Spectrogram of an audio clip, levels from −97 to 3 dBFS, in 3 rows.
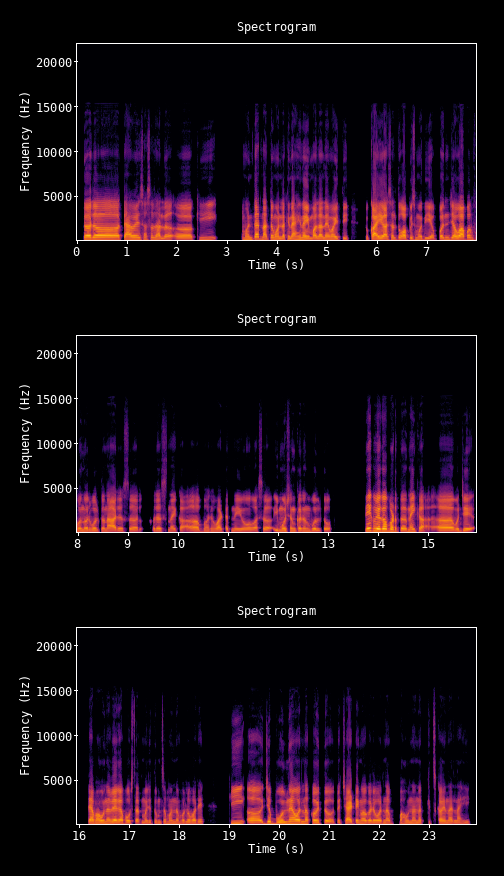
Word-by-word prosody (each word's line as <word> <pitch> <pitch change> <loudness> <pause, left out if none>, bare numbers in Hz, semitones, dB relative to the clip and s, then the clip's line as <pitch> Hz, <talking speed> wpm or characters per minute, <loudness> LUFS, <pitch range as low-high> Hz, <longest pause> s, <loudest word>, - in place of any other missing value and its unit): तर 210 0 +7
अ, 215 -1 +6
त्यावेळेस 200 +1 +2
असं 195 +2 -7
झालं, 175 0 -1
अ, 165 -2 -1
की 200 +1 -10 0.6
म्हणतात 185 +8 +1
ना 205 - +4
तर 205 - +1
म्हणला, 175 -3 0
की 175 - -6
"नाही-नाही, 180 +2 +2
मला 165 +1 +2
नाही 190 +1 0
माहिती 165 -3 -2 0.4
तू 175 - -12
काही 175 +2 +6
असेल 185 +1 +2
तर - - -1
ऑफिसमध्ये 180 0 -2
ये." 160 -2 -1
पण 200 +2 -2
जेव्हा 200 0 +5
आपण 210 +2 0
फोनवर 185 0 -4
बोलतो 185 0 -5
ना, 175 -1 0
"अरे! 175 +2 -2
सर 160 -2 -6 0.2
खरंच 175 0 -5
नाही 170 -1 -6
का - - -6 0.3
अ, - - -2
बरं 160 0 -10
वाटत 165 0 -4
नाही 160 -1 -6
ओ," 160 0 -5
असं 155 0 -6
इमोशन 175 +1 -4
करून 175 -1 -3
बोलतो. 160 -1 -5 0.7
ते 260 - +7
एक 275 - +4
वेगळं 255 -1 +9
पडतं 180 -7 +1
नाही 220 +4 +1
का. - - +3
अ, 155 0 +1
म्हणजे 160 +1 -1 0.3
त्या 200 0 +4
भावना 175 +2 +1
वेगळ्या 190 0 +4
पोहोचतात 165 -3 -3
म्हणजे 165 +1 -7
तुमचं 180 +2 -9
म्हणणं 180 +1 -6
बरोबर 185 0 -4
आहे, 190 - -5 0.5
की 220 +1 -3
अ, 180 +1 +2
जे 205 - +3
बोलण्यावरून 200 +3 +2
कळतं 180 -5 0
ते 175 - -5
चॅटिंग 170 +1 +3
वगैरे 175 0 0
वरनं 175 0 -1 0.2
भावना 160 +3 -5
नक्कीच 170 +2 -9
कळणार 165 -1 -1
नाही. 160 +2 -8
175 Hz, 180 wpm, -23 LUFS, 165-195 Hz, 0.7 s, वेगळं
